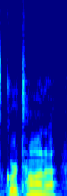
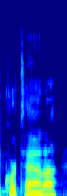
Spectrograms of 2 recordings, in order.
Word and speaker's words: Cortana: them Cortana skills anybody how do you guys pronounce Cortana is it Cortana or Cortana its Cortana I'm always told because I usually say Cortana and everybody says Canadian apparently we pronounce things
